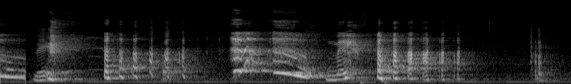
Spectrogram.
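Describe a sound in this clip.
A young woman laughs loudly and giddily close to a microphone.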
